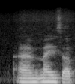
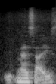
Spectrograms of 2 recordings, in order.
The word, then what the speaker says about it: meze: So you start off your meal with a full on, we pronounce it meza, but meze.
